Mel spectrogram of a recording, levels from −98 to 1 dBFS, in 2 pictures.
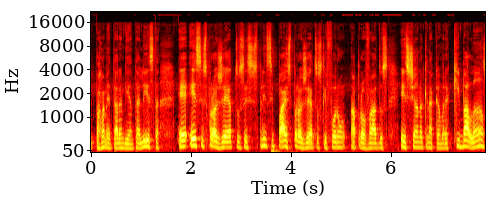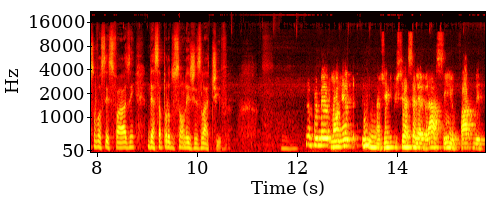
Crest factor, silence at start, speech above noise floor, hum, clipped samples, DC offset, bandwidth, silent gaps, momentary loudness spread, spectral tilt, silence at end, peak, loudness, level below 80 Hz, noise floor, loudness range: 20 dB; 0 s; 33 dB; none; under 0.1%; under 0.1%; 16 kHz; none; 10 LU; -5 dB/octave; 0 s; -2 dBFS; -22 LUFS; -56 dBFS; -54 dBFS; 7 LU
